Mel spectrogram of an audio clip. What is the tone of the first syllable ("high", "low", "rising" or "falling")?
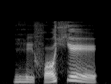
low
